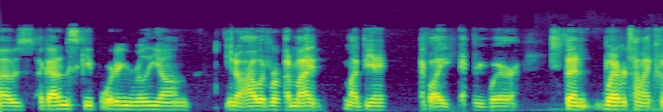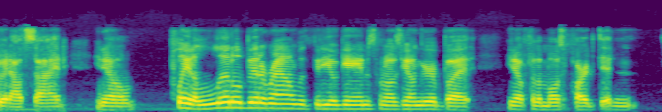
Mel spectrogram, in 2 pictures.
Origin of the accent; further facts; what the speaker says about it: Glastonbury, Connecticut, United States; I went to high school and grew up in Glastonbury, Connecticut, which is central Connecticut. It's near Hartford.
